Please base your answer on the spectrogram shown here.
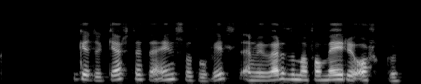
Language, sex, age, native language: Icelandic, female, 50-59, Icelandic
